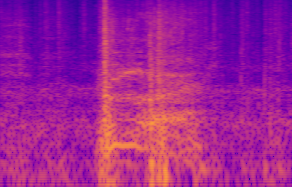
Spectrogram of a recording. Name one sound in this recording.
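A wooden bat strikes a body with a heavy thud.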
